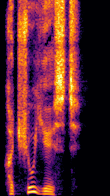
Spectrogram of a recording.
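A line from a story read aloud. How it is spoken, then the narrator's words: Trembling voice. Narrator (Russian): говорит дрожащим голосом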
